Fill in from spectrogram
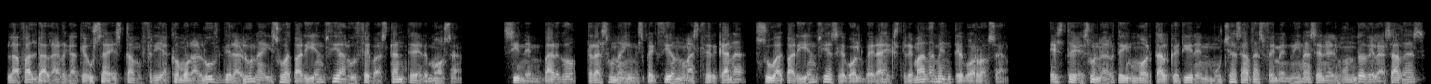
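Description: A man with a very low voice reads a fantasy web novel aloud. His delivery is even and steady throughout. The audio sounds dull and lo-fi. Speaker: audiobook narrator.

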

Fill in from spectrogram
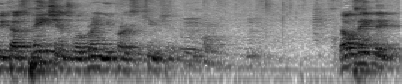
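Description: A man's voice: mid-range voice, warm tone. Middle-aged male pastor, call-and-response preaching, miked from the pulpit but heard from far off in a roomy sanctuary. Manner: repeats phrases, call-and-response with the congregation. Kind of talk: preaching a sermon. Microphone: handheld mic, filmed by a far camera. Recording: echoey church room, far-off camera. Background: congregation murmuring responses.

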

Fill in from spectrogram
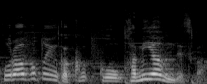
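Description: An off-camera staff man prompts the host with questions. He talks fast and his pitch varies very widely. Faint music plays underneath. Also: sing-song, warm tone.

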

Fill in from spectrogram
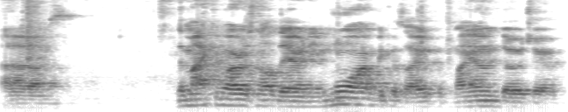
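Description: A man in his forties with a lowish voice talks briskly, with a little hiss or hum underneath. He's a guest in a relaxed interview, owns a bar and a dojo, and chats easily with plenty of fillers and laughter. A far camera picks him up in a small indoor bar with signed walls, so the room sounds echoey and distant.

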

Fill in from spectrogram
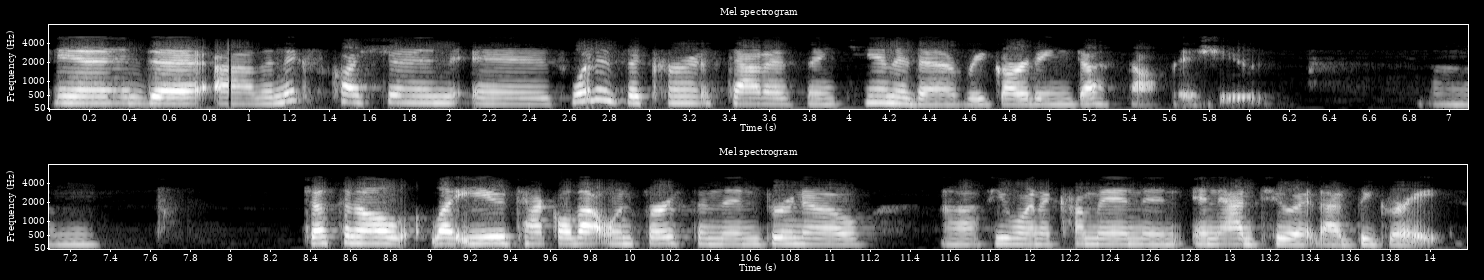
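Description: A woman's voice: medium pitch, steady tone, moderate pace. A woman moderating a webinar, politely reading out audience questions and handing them to panelists. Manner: polite, reads questions aloud. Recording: tinny phone-like line.

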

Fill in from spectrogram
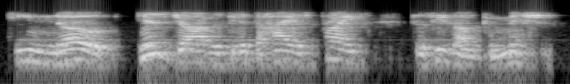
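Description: A man's voice: fairly high pitch, normal speed. A man teaching a live trading session in a chatty way, explaining through long everyday comparisons. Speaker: trading instructor. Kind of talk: live online trading lesson. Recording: echoey, far from mic, tinny lo-fi sound with faint noise.

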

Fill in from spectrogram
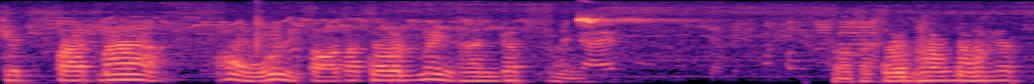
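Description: A man giving live commentary on a village football match, reeling off player numbers and names and getting louder on attacks. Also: on the high side, steady tone, unhurried, faint music behind. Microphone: cheap tablet recording. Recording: echoey, tinny, phone-like audio.

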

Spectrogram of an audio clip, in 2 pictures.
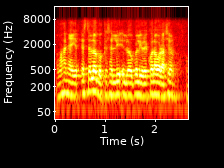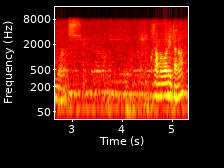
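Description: A man's voice: medium pitch, flat delivery, fast talker, a little mellow, lo-fi sound, slight background noise. A man teaching web page building in a screen-recorded tutorial, thinking aloud and muttering as he clicks, with many restarts. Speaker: web development instructor.

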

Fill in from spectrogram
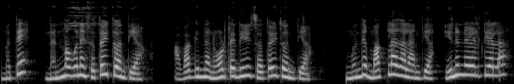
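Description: A woman's voice: very high-pitched, animated, rapid-fire, heavy background noise. A woman voicing a grieving young woman who believes she is still pregnant, childlike, dreamy and stubborn. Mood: defiant. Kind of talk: animated family drama voice acting.

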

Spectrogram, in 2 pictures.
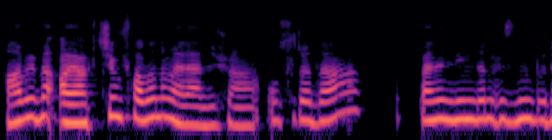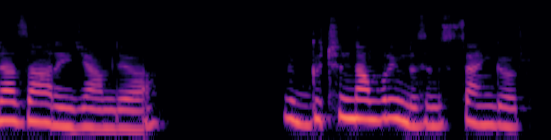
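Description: Woman let's-player, brash and jokey, swears freely, reads game lines aloud, voice a bit high. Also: moderate pace, a little mellow, no echo, studio quality. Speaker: gaming YouTuber. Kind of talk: casual let's-play commentary.

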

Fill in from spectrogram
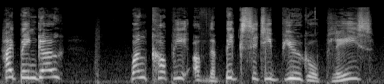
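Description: A woman voicing a cheerful, helpful young male octopus in a cartoon, friendly and eager with a bright boyish voice. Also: high-pitched, sing-song, moderate pace, a little hiss or hum. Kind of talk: cartoon voice acting.

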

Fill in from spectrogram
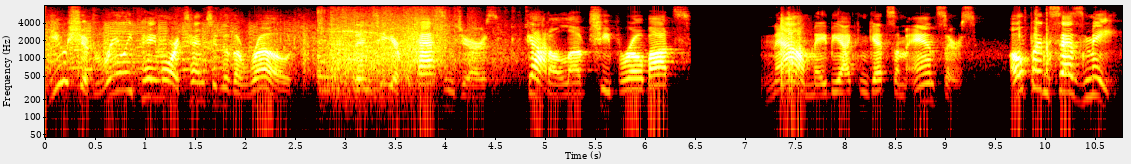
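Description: A man's voice: a little high, very animated, measured pace, bright, forceful tone, slight background noise, heavily acted, low-quality recording. A man voicing a cocky young hedgehog hero playing detective in a comic dub. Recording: music behind the voice.

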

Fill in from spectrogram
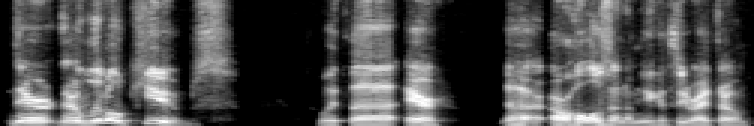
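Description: This man speaks at medium pitch and normal speed, with no echo in the audio. In his thirties and from the United States, he hosts a snack review in a casual, matter-of-fact manner, crunching snacks at his desk indoors while on a video call wearing a headset.

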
